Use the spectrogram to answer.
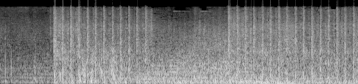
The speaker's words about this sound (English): Squad member is redeployed. Precision airstrike missed.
